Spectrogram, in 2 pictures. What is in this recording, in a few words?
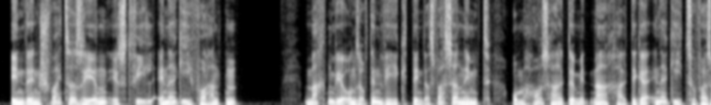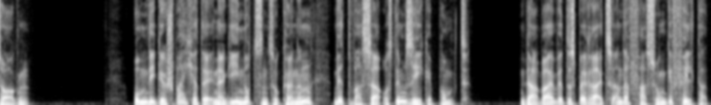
Voiceover; Energie 360 Grad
